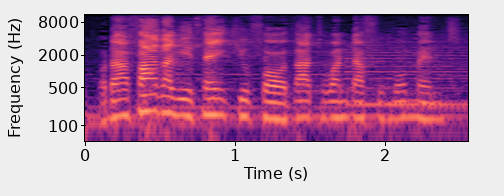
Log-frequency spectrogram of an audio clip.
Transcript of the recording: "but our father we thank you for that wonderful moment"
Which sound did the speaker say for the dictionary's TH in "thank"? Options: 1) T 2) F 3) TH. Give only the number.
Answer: 3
